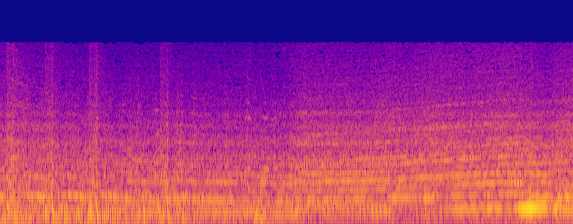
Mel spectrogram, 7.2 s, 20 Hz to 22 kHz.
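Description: A Porsche 911 GT3 race car in Gran Turismo 7 roars at full throttle, its engine note holding high and steady with brief dips at gear changes, loud and continuous throughout.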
